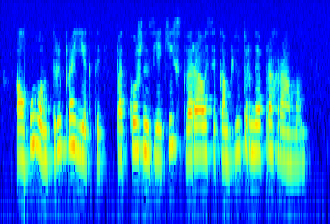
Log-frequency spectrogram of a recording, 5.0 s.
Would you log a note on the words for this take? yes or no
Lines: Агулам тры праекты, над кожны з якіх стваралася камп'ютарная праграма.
yes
